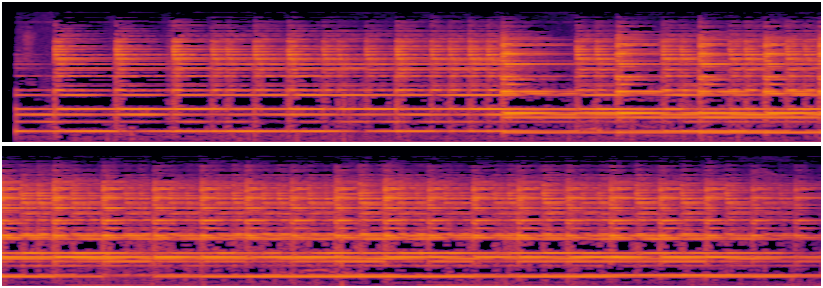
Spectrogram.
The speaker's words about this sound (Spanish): Hola, hoy empezamos el programa de antropología con toque de campanas. Eso va a venir muy bien para los que se despiertan y nos oyen tempranito en la mañana del sábado.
